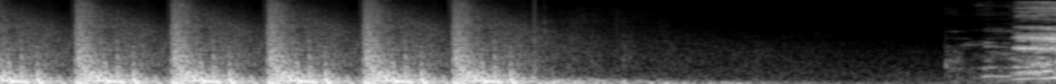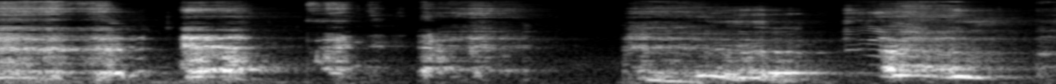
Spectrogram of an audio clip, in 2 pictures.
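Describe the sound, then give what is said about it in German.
Five rapid, evenly spaced gunshots ring out loudly in a staged shootout, their echo fading over a second or so, followed by excited voices shouting and calling out. “Hände hoch und stehen bleiben, oder es knallt! In Deckung!”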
